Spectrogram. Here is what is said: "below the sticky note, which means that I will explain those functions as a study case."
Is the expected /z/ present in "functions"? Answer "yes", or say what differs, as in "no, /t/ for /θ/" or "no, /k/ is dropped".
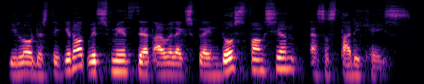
no, /z/ is dropped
